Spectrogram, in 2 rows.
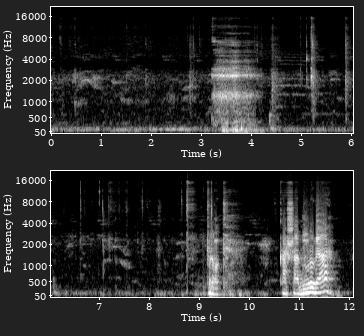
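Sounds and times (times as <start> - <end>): strained wheezing breath: 3.2 - 4.4.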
